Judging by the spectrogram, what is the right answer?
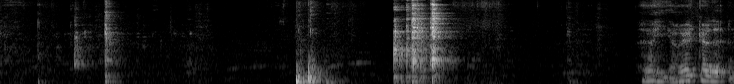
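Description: A metal spoon clinks against a dish while a honey remedy is prepared, giving a few sharp, close clinks and taps. A person talks between and over them.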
